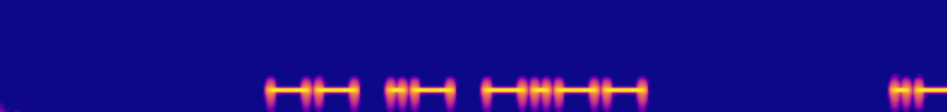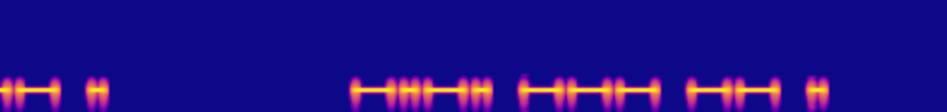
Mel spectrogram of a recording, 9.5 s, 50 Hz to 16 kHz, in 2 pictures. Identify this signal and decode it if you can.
Morse code, heard as a keyed tone, about 20 wpm, 700 Hz. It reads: MAY WE COME
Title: 3x Word-Spacing - Sentences from Top 100 Words - 20wpm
